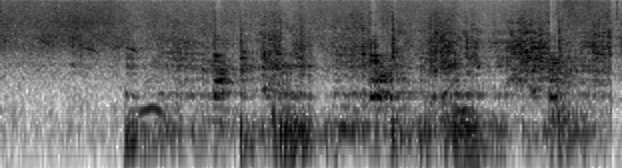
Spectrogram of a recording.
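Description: Spices such as turmeric, bay leaf and coriander powder are tipped into cooking dal and stirred, giving a close, fizzing sizzle broken by scraping and stirring noises, loud and with no talk.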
